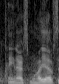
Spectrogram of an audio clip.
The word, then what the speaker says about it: Einars Muhajevs: I'm so happy we've been pronouncing his name correctly the entire time, Wise Guy. Yeah, Einars Muhajevs it is.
